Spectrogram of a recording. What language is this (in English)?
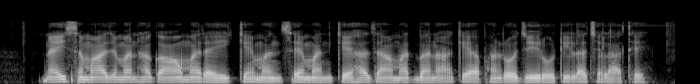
Chhattisgarhi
